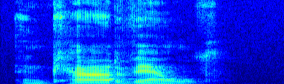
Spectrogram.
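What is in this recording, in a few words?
"An Carr Mheall", Scottish Gaelic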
